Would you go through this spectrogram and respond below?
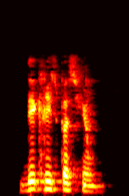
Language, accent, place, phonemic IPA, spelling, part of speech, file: French, France, Lyon, /de.kʁis.pa.sjɔ̃/, décrispation, noun, LL-Q150 (fra)-décrispation.wav
- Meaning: easing of tension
